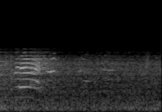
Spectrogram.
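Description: A short, faint shout from a voice at a distance in the first half-second, with no words picked up, then only faint steady background hiss.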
